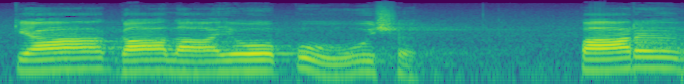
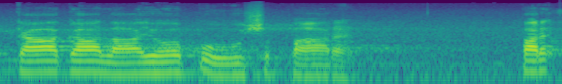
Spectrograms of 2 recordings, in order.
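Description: First: The pause falls before the word 'par'. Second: The pause falls after the word 'par'. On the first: The speaker calls it right. "ਇਵੇਂ ਪਾਠ ਹੈ ਜੀ" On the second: The speaker calls it wrong. "ਆਮ ਪਾਠੀ ਪਰ 'ਤੇ ਵਿਸਰਾਮ ਲਾ ਜਾਂਦੇ ਨੇ ... ਇਸ ਤਰ੍ਹਾਂ ਨਹੀਂ"

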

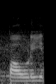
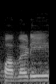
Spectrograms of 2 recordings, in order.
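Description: First: The word is said with an 'au' vowel instead. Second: The word is said with a clear 'v' sound. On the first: The speaker calls it wrong. "ਅਰਥ ਭਾਵੇਂ ਇਹੀ ਹੈ" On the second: The speaker calls it right. "ਪਰ ਜੇ ਉਹ ਅੱਖਰ ਸਤਿਗੁਰਾਂ ਨੇ ਲਿਖੇ ਨੇ ਆਪਾਂ ਉਵੇਂ ਉਚਾਰਨ ਕਰਨਾ ਹੈ ਜੀ"

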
